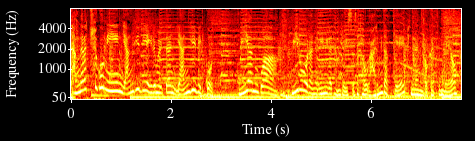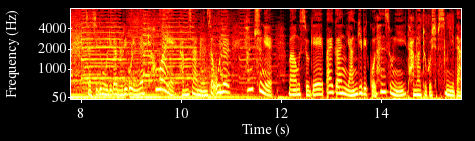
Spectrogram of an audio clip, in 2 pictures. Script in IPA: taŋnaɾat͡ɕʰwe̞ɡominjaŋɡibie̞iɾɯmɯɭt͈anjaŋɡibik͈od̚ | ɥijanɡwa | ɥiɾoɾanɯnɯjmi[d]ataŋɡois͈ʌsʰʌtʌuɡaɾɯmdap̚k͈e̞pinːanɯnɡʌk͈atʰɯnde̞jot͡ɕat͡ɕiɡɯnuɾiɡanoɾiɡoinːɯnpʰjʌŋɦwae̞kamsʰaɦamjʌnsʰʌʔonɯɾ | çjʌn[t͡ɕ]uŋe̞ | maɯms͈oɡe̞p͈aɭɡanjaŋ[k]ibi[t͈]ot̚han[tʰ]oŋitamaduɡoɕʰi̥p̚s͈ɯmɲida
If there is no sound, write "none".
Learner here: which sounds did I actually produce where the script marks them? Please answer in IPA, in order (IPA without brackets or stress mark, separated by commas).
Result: ɡ, t͡ɕʰ, ɡ, k͈, sʰ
